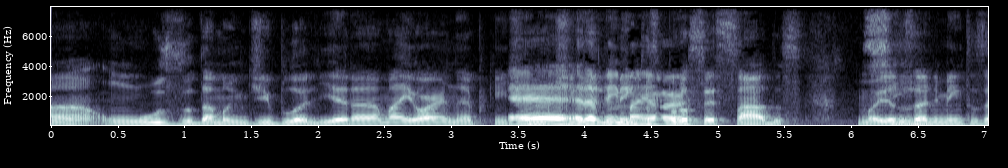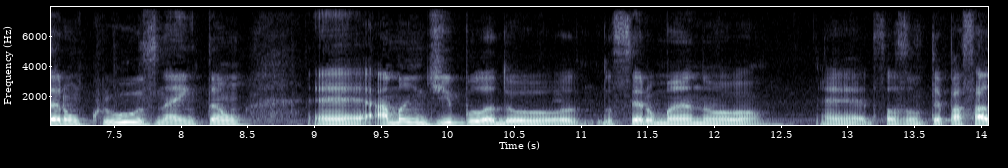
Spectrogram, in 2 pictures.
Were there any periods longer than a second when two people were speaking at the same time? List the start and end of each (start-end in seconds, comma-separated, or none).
3.4-4.8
